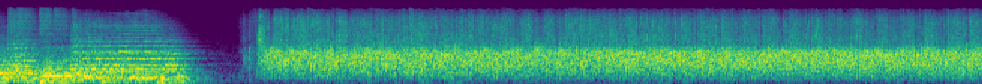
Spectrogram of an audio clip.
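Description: A wind band with a full brass section plays its last chords, which end about two seconds in. After a moment of silence the audience breaks into steady applause that carries on to the end.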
